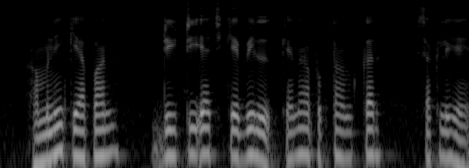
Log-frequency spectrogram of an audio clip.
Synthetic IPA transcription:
həmnikaːpən | ɖiʈiʔeːt͡ʃkebɪlkɛːnabʱʊkt̪ãːnt̪kəɾ | səkliɦɛː

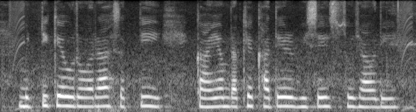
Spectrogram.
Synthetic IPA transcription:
mɪʈːikeʊɾoːɾasək̚t̪i | kaːjəmɾəkʰekʰːaːt̪ɪɾʋɪʃeːsːʊd͡ʒʱaːwd̪iː

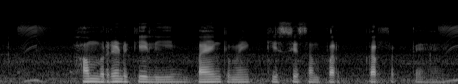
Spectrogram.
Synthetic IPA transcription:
hɐmɾɪ̃ɳɖkeliebɛ̃ːŋkmẽkɪsːesɐ̃mpəɾkːɐɾsɐk̚t̪ḛɦɛ̃ː

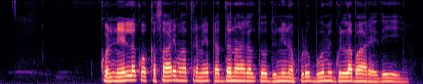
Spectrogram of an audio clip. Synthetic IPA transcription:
ko̞nːeːɭːɐkuɔkːɐsaːɾimaːt̪ɾɐme̞ːpɛd̪ːɐnaːɡɐlɐt̪o̞ːd̪unːinɐpːuɽubʱuːmiɡuɭːɐbaːɾeːd̪i

